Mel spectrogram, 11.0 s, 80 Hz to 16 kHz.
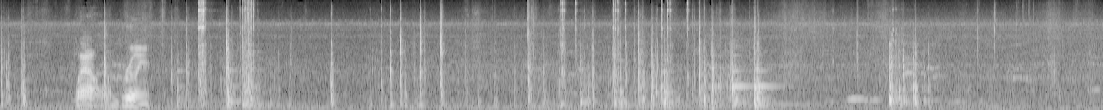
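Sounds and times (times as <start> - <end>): ratchet wrench clicking: 1.9 - 2.7, 5.3 - 7.4.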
